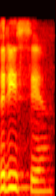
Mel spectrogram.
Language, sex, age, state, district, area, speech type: Hindi, female, 30-45, Uttar Pradesh, Azamgarh, rural, read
